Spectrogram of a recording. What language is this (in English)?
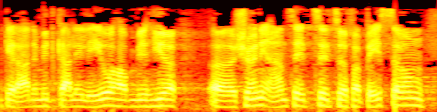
German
